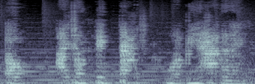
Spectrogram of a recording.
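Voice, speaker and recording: A man playing a menacing, gloating cyborg general with a deep, heavily accented, mechanical rasp in an audio story. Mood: mocking menace. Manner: mocking, drawn-out menace. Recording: heavy reverb, music behind.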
